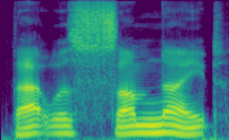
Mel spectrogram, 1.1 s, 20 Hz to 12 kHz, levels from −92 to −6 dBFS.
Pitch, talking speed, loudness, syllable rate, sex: 130 Hz, 210 wpm, -16 LUFS, 4.0 syllables/s, male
